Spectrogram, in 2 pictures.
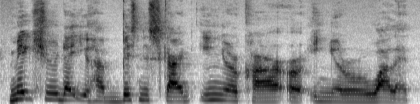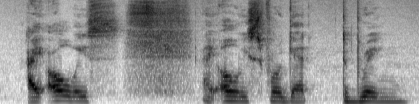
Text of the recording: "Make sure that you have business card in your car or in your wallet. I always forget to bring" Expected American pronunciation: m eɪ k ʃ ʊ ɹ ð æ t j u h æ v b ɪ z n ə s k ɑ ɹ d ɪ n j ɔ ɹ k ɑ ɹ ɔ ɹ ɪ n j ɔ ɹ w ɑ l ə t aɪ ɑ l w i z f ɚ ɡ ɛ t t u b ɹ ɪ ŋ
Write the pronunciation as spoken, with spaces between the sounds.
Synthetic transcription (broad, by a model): m eɪ k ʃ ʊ ɹ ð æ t j u h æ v b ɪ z n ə s k ɑ ɹ d ɪ n j ɔ ɹ k ɑ ɹ ɔ ɹ ɪ n j ɔ ɹ w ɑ l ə t aɪ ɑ l w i s f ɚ ɡ ɛ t t u b ɹ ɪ ŋ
